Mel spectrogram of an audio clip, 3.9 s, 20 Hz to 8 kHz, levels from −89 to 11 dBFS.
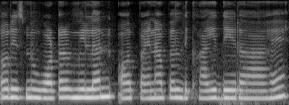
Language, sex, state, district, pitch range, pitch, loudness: Hindi, female, Delhi, New Delhi, 220-235 Hz, 225 Hz, -14 LUFS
